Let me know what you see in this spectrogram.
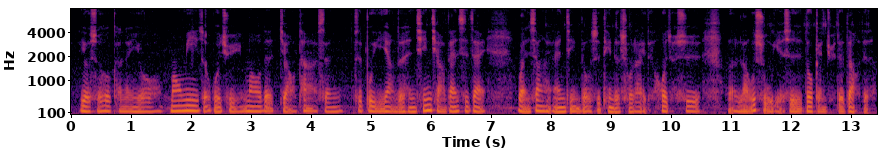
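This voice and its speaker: A woman at a fairly slow pace, with a Taiwanese accent. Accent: Taiwanese Mandarin. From Taiwan, Taipei. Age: 40s. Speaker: podcast host. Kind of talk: storytelling. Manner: casual with many fillers.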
